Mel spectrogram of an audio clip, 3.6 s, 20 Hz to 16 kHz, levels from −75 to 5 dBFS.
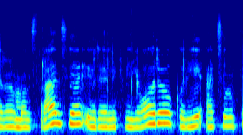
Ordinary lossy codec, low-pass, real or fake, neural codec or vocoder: Opus, 64 kbps; 14.4 kHz; fake; codec, 44.1 kHz, 7.8 kbps, Pupu-Codec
